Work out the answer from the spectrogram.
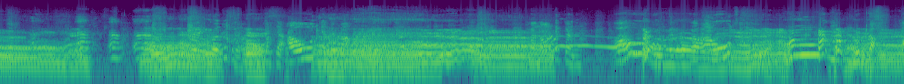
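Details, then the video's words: Two Siberian Huskies squabble over a mandarin orange; one cries, mostly fake crying, after the other snatches it. Wavering, harmonic howling whines rise and fall in repeated bursts, with short gaps and overlapping vocal sounds. "蜜柑をハスキークッキーに盗まれた mandarin was taken to the dogs husky"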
